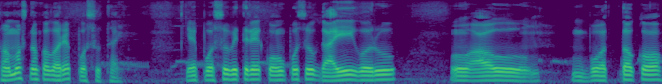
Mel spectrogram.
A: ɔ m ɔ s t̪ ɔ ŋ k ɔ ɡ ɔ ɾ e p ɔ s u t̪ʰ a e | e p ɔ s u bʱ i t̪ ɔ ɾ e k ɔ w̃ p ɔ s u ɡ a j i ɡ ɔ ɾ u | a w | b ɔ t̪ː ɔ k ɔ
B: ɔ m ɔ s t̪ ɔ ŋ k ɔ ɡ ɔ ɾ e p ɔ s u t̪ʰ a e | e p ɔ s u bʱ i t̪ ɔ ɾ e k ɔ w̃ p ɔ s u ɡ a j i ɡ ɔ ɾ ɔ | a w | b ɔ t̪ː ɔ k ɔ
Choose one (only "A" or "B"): A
